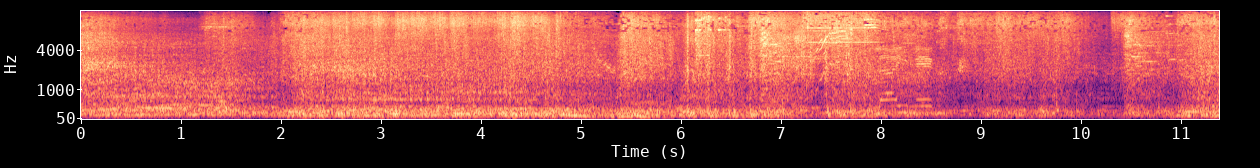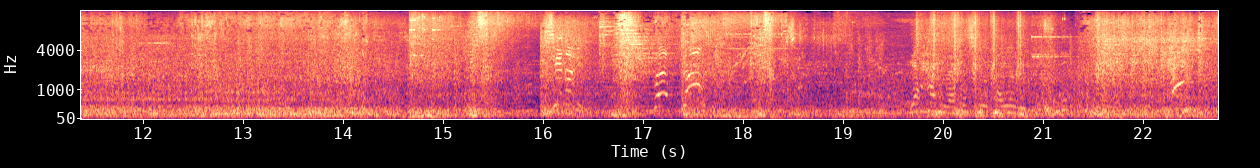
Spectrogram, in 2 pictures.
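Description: Blades clash and strike again and again.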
